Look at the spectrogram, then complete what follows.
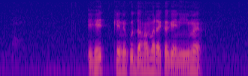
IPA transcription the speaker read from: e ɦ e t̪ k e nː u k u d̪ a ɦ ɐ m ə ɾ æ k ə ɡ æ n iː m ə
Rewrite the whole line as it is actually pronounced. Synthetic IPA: e ɦ e t̪ k e n u k u d̪ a ɦ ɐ m ə ɾ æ k ə ɡ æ n iː m ə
